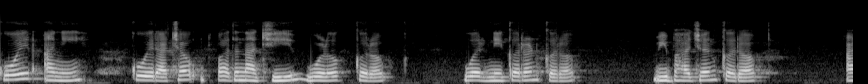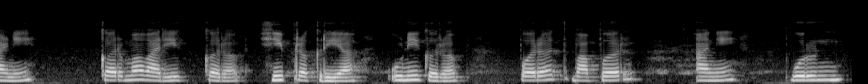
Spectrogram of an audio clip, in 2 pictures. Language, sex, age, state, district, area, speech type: Goan Konkani, female, 18-30, Goa, Ponda, rural, spontaneous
